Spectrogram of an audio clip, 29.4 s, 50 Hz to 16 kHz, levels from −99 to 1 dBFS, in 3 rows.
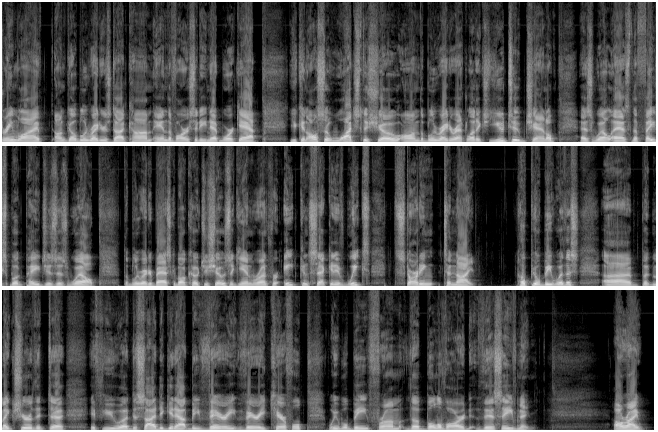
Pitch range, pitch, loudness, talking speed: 130-150 Hz, 140 Hz, -23 LUFS, 155 wpm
